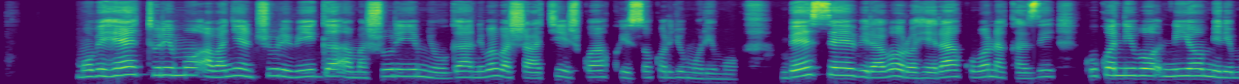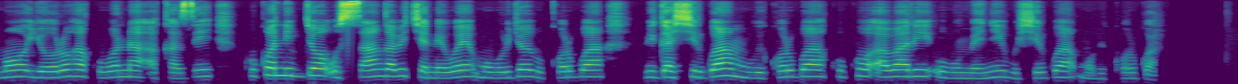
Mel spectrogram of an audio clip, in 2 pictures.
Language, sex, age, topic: Kinyarwanda, female, 25-35, education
